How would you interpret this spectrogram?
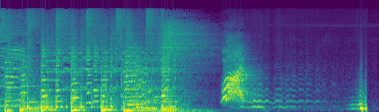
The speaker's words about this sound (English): It's one of those annoying summer sounds, a buzzing fly somewhere in your room, or even a mosquito zipping around your ceiling late at night.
